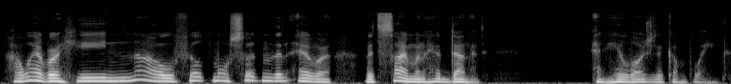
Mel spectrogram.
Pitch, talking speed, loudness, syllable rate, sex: 135 Hz, 150 wpm, -18 LUFS, 4.6 syllables/s, male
